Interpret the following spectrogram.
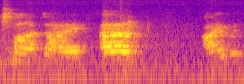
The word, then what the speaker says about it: Bondi: And they would say, "Go to Bondi Beach or Bondi Beach, however you pronounce it." Bondi.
